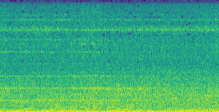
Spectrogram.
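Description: Live band music playing steadily, with a strong, sustained bass line.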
